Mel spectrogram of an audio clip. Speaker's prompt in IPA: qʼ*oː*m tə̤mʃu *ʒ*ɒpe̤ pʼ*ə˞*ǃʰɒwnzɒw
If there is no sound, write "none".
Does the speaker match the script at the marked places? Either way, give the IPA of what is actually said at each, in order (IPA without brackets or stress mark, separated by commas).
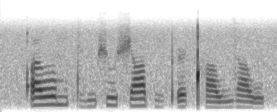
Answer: oː, ʃ, ə˞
